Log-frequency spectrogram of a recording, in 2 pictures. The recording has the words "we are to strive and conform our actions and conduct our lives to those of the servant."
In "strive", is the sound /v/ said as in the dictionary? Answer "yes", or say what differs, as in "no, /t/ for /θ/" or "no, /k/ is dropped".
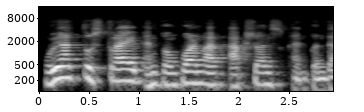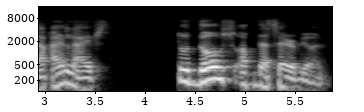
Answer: no, /b/ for /v/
